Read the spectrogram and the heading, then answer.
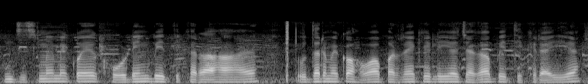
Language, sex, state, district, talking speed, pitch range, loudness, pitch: Hindi, male, Gujarat, Gandhinagar, 215 wpm, 115-130 Hz, -19 LUFS, 125 Hz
